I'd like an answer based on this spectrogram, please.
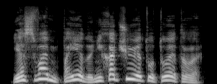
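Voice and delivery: beg, on the edge of tears; pleading boy. A narrator's reading. Mitya begging his father to take him, high desperate plea.

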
